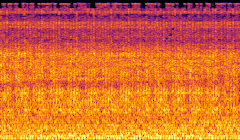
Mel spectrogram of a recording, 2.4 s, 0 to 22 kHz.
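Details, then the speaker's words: International 4400 DT466 diesel, thought to be a 2004, that sat over winter and cranked slowly, now idling on 10 gallons of fresh diesel plus additive. Uneven, lumpy clatter with a stumble; metal flakes were found afterward; rough running. "See what it sounds like again. Not great, but let it run a while. Let it circulate that diesel."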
